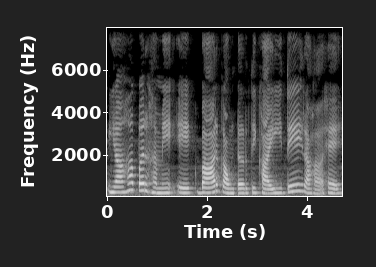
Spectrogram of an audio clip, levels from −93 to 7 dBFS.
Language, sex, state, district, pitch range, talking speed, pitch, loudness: Hindi, female, Punjab, Fazilka, 210-255 Hz, 125 wpm, 225 Hz, -16 LUFS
